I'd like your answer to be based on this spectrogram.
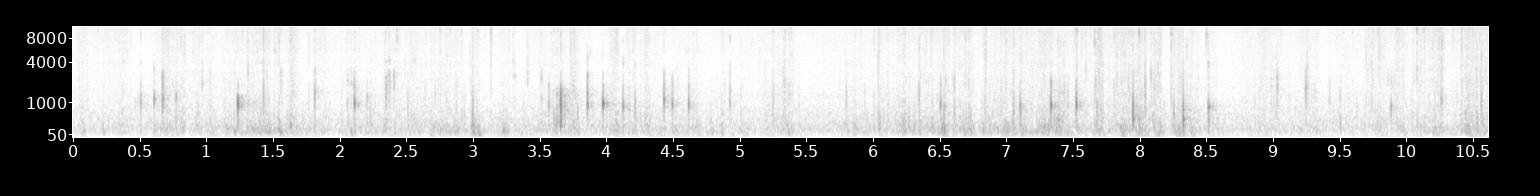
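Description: Fingertips grip and squeeze a small, soft, hand-sized crinkle toy covered in iridescent blue and green plastic sequins, held close to the microphone, crumpling the sequins and the crinkly filling inside. The result is quiet, dense, continuous crinkling and crackling, dotted with many sharp, short clicks and snaps that die away almost instantly over a soft low rustle.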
